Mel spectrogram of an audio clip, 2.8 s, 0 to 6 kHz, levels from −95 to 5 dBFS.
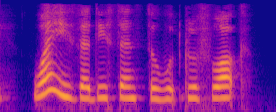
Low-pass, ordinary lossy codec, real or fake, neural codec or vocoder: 5.4 kHz; MP3, 32 kbps; fake; codec, 16 kHz, about 1 kbps, DyCAST, with the encoder's durations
